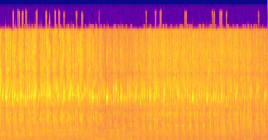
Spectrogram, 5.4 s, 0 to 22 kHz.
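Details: 2003 Land Rover Discovery 2 engine at steady idle with a loose uneven knock, roughly three a second, over the low rumble; cause not pinned down.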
